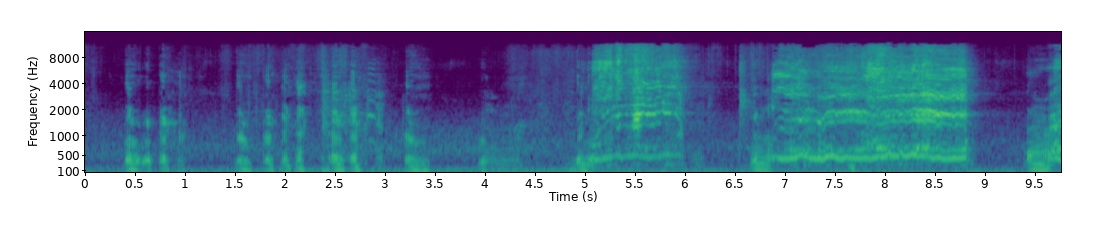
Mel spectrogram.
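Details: Small wild boar caught in a small trap alongside two others: a run of rapid, low choppy grunts, then two long, loud, strained squeals, the second lasting about two seconds, with metallic rattling between.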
